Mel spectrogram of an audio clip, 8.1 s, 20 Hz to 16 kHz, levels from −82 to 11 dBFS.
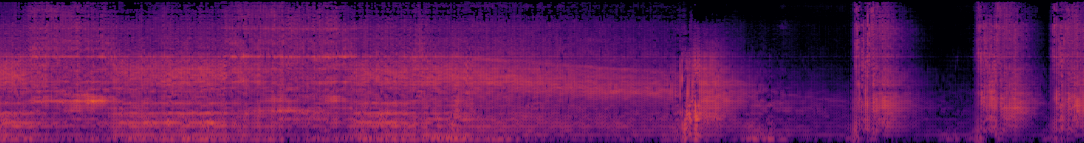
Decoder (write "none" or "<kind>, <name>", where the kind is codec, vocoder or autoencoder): vocoder, BigVGAN v2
